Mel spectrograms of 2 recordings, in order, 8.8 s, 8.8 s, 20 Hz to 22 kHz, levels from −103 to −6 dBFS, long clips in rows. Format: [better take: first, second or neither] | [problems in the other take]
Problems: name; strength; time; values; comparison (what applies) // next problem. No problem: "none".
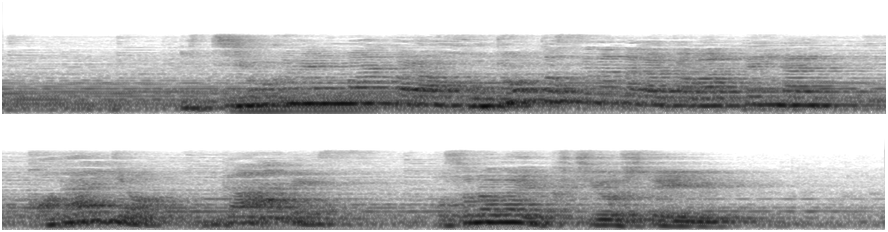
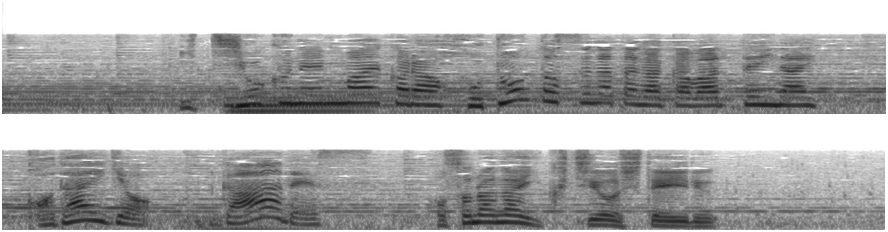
second | room echo; dies away in 0.9 s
